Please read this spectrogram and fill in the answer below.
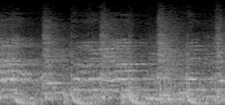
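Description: K-pop dance track with female singing over a steady, driving beat, played loud through a stage sound system.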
